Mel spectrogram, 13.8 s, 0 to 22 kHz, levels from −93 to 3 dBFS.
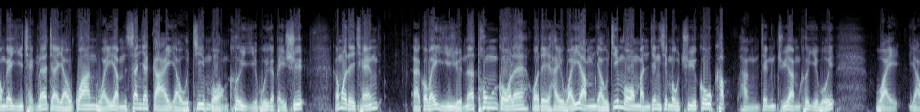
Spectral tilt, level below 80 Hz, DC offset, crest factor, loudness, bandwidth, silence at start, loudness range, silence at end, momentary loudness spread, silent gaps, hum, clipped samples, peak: -8 dB/octave; -26 dBFS; under 0.1%; 10 dB; -11 LUFS; 10.5 kHz; 0 s; 3 LU; 0 s; 7 LU; none; none; 0.1%; 0 dBFS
